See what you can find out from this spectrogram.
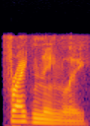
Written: frighteningly

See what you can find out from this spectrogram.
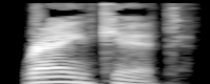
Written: ranket

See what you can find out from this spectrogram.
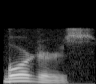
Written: Borders

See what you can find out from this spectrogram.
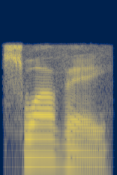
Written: Soave

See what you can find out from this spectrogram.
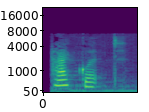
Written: hacklet

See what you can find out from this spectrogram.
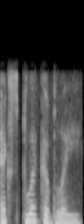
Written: explicably

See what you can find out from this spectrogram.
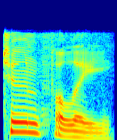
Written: tunefully

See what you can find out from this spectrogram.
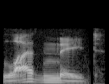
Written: Latinate

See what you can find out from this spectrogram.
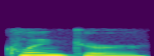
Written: clinker

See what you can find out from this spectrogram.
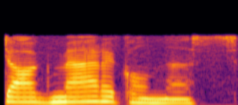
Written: dogmaticalness

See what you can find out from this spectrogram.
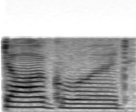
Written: dogwood

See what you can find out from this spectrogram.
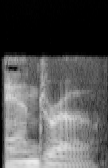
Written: andro

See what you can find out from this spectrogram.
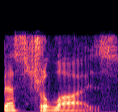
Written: bestialize

